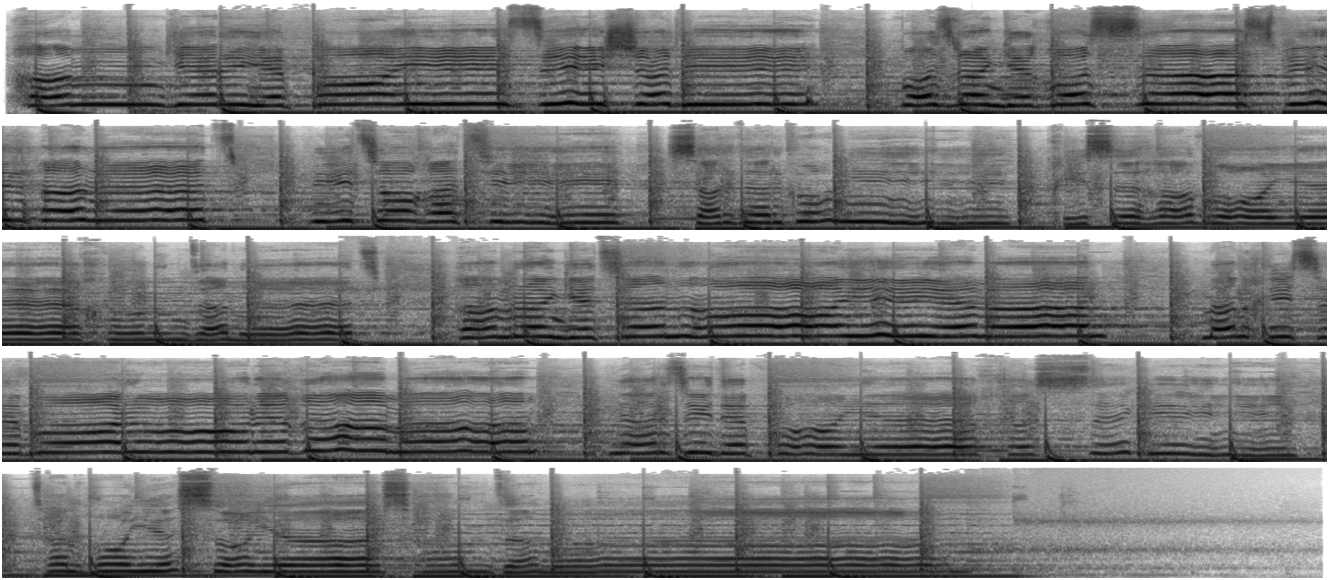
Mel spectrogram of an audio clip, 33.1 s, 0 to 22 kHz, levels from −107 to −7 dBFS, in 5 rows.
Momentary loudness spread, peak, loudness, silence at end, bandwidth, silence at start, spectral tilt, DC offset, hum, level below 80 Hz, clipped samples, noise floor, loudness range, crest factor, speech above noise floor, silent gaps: 8 LU; 0 dBFS; -14 LUFS; 1.4 s; 19 kHz; 0.05 s; -4.5 dB/octave; under 0.1%; none; -22 dBFS; under 0.1%; -54 dBFS; 5 LU; 14 dB; 41 dB; none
